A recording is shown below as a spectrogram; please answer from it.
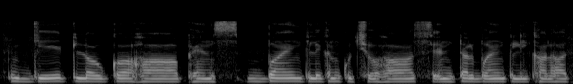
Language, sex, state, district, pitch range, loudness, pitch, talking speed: Bajjika, male, Bihar, Vaishali, 130-140 Hz, -33 LUFS, 135 Hz, 125 wpm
